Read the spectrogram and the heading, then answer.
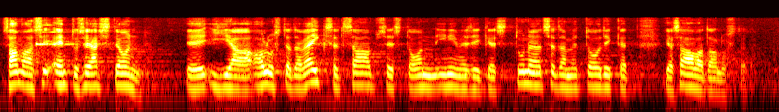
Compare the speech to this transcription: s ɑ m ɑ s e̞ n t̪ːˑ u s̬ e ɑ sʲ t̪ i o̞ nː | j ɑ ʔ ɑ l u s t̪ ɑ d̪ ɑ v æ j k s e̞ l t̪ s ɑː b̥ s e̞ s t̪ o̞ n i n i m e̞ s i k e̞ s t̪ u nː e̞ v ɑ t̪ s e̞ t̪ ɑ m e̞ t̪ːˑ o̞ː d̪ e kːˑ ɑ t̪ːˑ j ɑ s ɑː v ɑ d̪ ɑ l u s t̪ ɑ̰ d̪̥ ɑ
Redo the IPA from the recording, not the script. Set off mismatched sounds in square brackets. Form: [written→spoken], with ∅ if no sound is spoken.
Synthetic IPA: s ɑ m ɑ s e̞ n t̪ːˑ u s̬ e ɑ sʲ t̪ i o̞ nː | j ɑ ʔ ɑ l u s t̪ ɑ d̪ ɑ v æ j k s e̞ l t̪ s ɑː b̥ s e̞ s t̪ o̞ n i n i m e̞ s i k e̞ s t̪ u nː e̞ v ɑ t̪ s e̞ [t̪→d̪] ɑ m e̞ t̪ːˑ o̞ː d̪ [e→i] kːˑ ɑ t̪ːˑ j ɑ s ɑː v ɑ d̪ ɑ l u s t̪ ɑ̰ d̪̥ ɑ

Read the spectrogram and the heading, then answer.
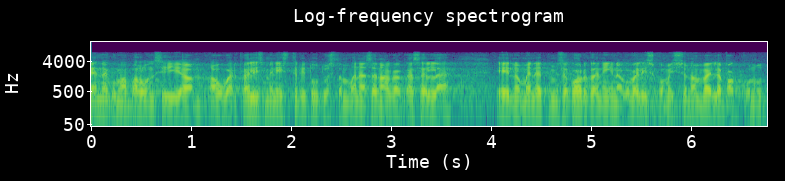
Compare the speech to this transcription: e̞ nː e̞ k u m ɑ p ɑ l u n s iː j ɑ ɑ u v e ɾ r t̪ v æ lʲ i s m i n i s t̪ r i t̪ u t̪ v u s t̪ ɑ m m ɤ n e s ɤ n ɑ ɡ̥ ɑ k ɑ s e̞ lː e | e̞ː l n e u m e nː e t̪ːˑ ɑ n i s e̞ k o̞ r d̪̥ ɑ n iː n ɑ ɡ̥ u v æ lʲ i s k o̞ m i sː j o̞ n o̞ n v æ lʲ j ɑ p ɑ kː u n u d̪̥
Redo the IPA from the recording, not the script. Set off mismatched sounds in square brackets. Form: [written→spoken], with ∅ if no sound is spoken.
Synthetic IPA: e̞ nː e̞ k u m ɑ p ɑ l u n s iː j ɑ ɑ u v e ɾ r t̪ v æ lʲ i s m i n i s t̪ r i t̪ u t̪ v u s t̪ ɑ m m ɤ n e s ɤ n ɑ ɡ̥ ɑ k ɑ s e̞ lː e | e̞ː l n e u m e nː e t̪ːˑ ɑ [n→m] i s e̞ k o̞ r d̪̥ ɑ n iː n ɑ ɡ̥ u v æ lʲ i s k o̞ m i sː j o̞ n o̞ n v æ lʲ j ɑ p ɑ kː u n u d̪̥

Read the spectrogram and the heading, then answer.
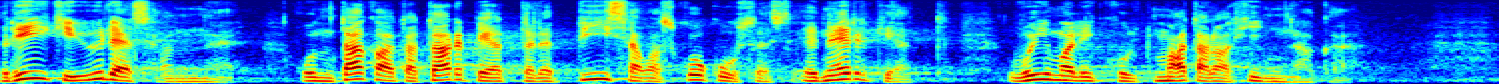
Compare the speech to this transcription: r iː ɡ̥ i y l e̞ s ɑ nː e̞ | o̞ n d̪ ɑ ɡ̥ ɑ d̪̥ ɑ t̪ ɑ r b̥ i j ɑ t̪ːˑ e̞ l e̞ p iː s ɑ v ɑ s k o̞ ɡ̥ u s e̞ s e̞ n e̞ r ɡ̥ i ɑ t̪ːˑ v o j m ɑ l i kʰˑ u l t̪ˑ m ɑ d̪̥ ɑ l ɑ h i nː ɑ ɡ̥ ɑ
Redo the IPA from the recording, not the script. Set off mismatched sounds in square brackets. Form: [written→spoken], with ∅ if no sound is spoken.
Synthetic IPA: r iː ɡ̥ i y l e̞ s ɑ nː e̞ | o̞ n [d̪→t̪] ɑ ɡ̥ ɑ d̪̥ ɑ t̪ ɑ r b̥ i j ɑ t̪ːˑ e̞ l e̞ p iː s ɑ v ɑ s k o̞ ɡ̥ u s e̞ s e̞ n e̞ r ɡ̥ i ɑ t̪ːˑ v [o→ɤ] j m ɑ l i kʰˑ u l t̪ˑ m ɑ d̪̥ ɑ l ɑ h i nː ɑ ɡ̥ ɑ

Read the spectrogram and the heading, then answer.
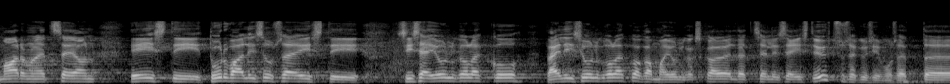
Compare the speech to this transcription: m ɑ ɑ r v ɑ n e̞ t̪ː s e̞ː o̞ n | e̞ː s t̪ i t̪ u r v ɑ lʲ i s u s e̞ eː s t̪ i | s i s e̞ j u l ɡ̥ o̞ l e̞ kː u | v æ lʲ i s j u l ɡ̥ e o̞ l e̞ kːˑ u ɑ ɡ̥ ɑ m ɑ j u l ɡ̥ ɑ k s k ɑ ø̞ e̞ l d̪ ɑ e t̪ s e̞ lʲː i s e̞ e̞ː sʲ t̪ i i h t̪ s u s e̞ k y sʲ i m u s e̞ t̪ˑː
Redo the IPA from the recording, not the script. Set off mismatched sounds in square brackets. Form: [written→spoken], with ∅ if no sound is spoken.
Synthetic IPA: m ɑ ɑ r v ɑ n e̞ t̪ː s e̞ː o̞ n | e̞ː s t̪ i t̪ u r v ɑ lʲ i s u s e̞ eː s t̪ i | s i s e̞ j u l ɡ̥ o̞ l e̞ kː u | v æ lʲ i s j u l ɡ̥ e o̞ l e̞ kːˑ u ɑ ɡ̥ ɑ m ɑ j u l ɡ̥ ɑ k s k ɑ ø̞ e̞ l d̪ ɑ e t̪ s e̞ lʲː i s e̞ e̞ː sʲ t̪ i [i→y] h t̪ s u s e̞ k y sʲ i m u s e̞ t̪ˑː

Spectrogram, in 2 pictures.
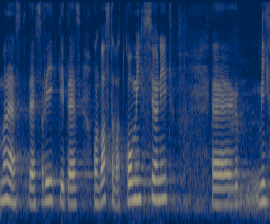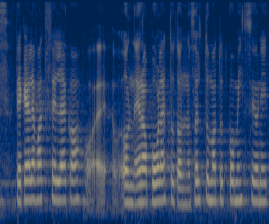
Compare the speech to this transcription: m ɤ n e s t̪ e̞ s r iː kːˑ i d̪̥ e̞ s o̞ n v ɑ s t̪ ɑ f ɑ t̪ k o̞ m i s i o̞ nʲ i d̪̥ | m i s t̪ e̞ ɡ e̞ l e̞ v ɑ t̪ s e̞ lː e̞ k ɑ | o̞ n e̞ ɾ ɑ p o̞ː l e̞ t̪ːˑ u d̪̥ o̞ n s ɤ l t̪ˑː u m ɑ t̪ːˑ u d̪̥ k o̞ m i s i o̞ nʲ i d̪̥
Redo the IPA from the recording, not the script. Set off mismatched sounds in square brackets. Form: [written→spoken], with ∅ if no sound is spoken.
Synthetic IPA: m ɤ n e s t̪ e̞ s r iː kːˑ i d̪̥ e̞ s o̞ n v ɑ s t̪ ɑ [f→v] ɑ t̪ k o̞ m i s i o̞ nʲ i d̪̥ | m i s t̪ e̞ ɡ e̞ l e̞ v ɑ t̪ s e̞ lː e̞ k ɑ | o̞ n e̞ ɾ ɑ p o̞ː l e̞ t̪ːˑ u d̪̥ o̞ n s ɤ l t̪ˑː u m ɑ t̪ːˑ u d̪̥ k o̞ m i s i o̞ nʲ i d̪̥

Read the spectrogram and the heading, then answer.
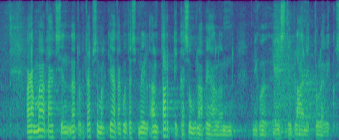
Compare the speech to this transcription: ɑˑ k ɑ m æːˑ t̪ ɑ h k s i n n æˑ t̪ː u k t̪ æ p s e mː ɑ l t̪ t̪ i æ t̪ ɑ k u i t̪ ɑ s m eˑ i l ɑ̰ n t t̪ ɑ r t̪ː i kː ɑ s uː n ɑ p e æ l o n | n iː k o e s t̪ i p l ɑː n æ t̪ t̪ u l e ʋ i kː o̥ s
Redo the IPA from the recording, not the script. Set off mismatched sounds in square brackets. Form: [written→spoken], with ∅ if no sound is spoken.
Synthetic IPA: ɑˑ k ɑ m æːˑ t̪ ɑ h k s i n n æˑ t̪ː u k t̪ æ p s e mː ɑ l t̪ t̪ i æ t̪ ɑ k u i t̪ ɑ s m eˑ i l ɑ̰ n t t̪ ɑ r t̪ː i kː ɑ s uː n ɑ p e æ l o n | n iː k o e s t̪ i p l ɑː n [æ→i] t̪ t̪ u l e ʋ i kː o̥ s

